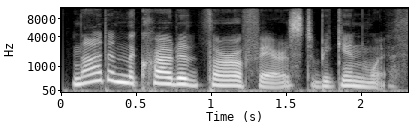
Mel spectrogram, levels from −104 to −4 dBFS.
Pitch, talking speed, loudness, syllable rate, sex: 200 Hz, 205 wpm, -16 LUFS, 6.0 syllables/s, female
